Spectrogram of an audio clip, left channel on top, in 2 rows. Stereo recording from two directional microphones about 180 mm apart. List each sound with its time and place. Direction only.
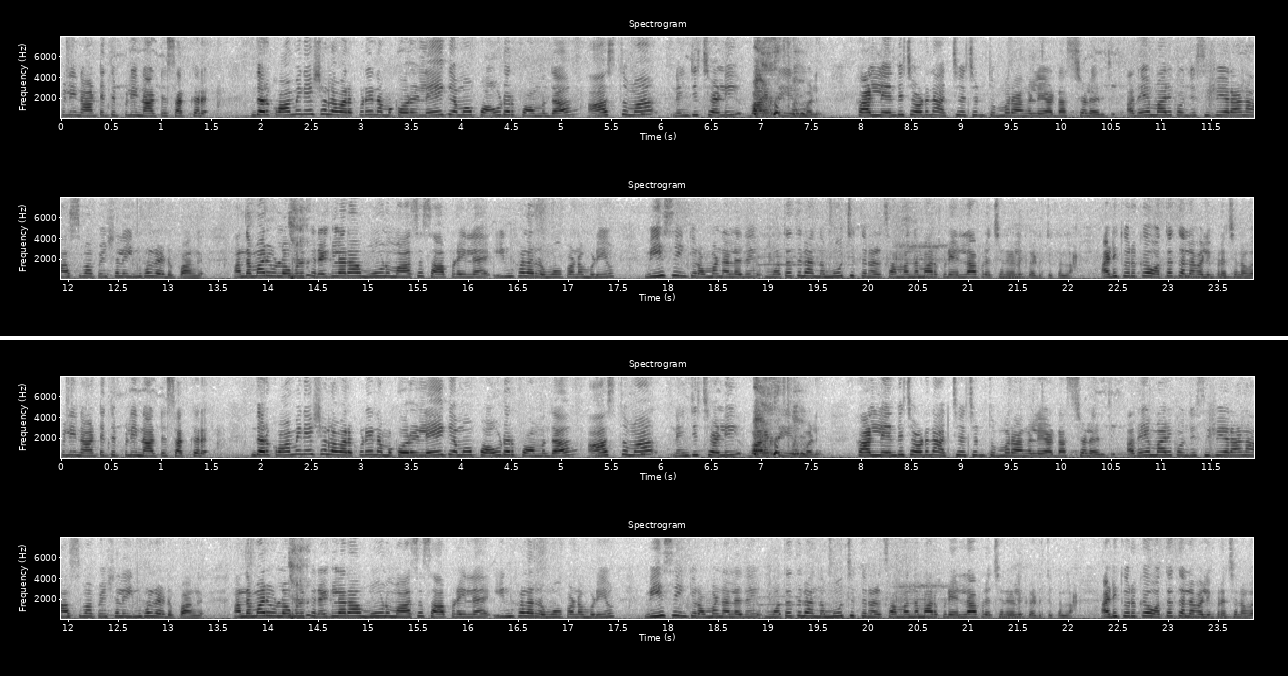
0.0 s a woman's voice: 20° right (ahead or behind); by 3.7 s 35° right (ahead or behind)
4.2 s speech: 25° right (ahead or behind)
4.6 s a woman's voice: 15° right (ahead or behind)
7.9 s a woman's voice: 15° right (ahead or behind)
